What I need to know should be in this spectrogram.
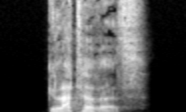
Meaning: strong/mixed nominative/accusative neuter singular comparative degree of glatt
- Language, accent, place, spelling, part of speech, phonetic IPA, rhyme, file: German, Germany, Berlin, glatteres, adjective, [ˈɡlatəʁəs], -atəʁəs, De-glatteres.ogg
